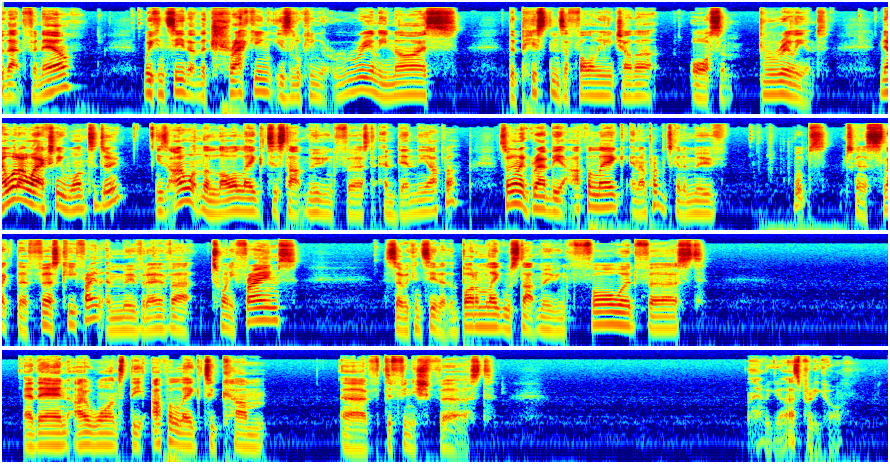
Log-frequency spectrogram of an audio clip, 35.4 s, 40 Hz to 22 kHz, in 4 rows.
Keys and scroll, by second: 16.9 ctrl+z.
